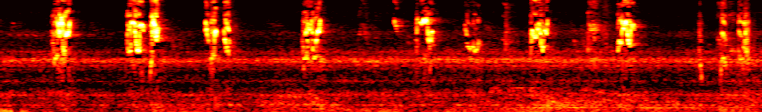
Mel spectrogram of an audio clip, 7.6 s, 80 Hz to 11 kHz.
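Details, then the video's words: Online contest lovebird from Singkawang, West Kalimantan, singing: sharp, scratchy high chirps delivered singly and in pairs at fairly regular intervals of under a second, over a faint continuous hum. "LOMBA LOVEBIRD ONLINE 4 - Aksi LoveBird"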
